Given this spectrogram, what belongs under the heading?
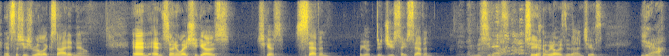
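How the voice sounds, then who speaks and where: A man speaks as a youth pastor. His voice sits a little high. He rambles through a casual sermon in an animated, self-deprecating way. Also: brisk. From Oklahoma.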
